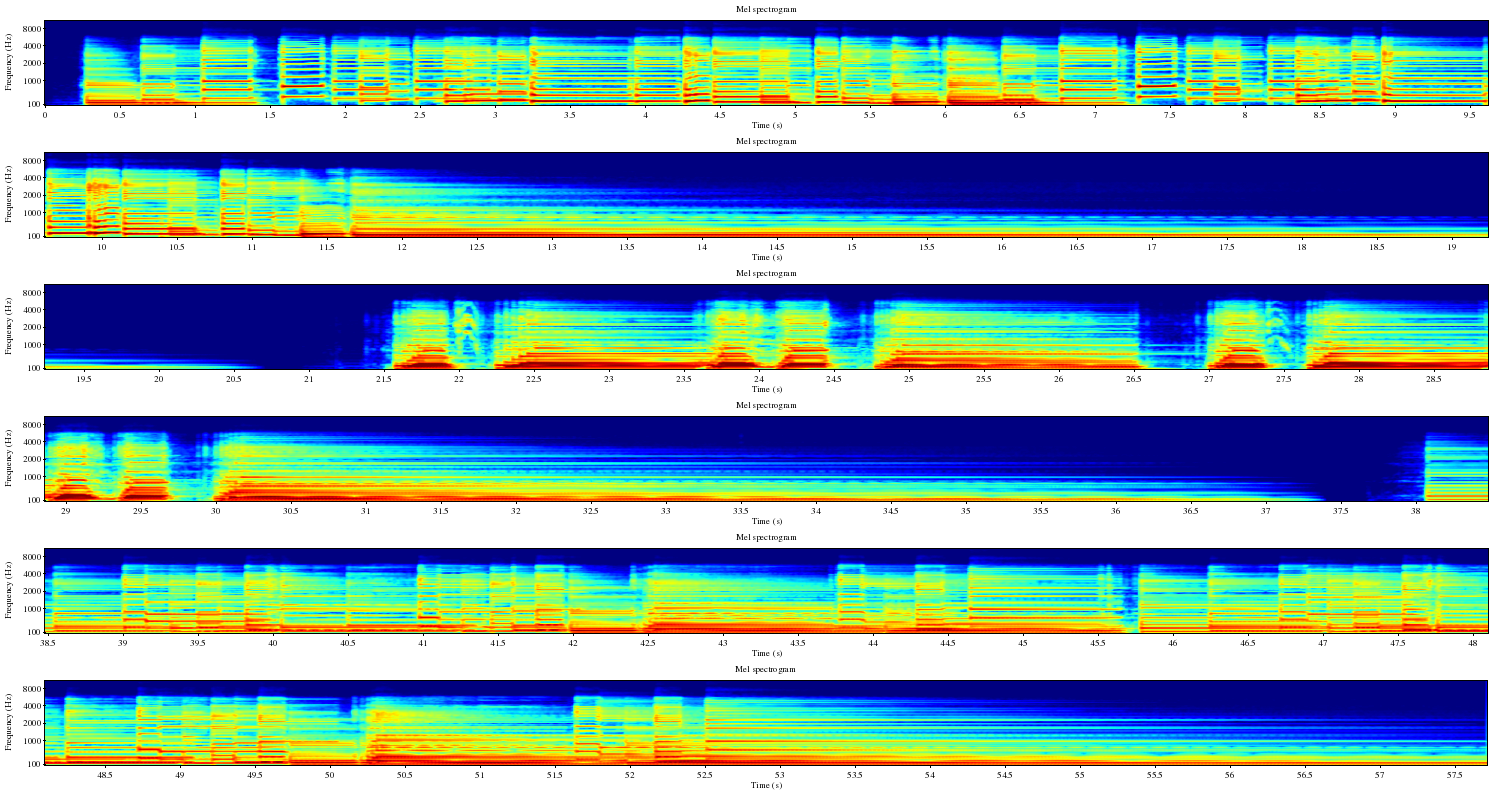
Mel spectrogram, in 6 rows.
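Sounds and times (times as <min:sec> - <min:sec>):
clean electric guitar on neck pickup: 0:00.2 - 0:20.3, 0:21.5 - 0:37.2, 0:38.0 - 0:57.7.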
